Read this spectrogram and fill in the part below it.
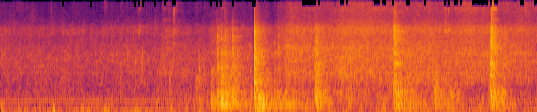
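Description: Spices sizzle in hot oil in a pan for a soybean kofta curry, with a steady fry hiss and several distinct stirring scrapes at intervals, close and moderately loud, no talking.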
